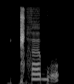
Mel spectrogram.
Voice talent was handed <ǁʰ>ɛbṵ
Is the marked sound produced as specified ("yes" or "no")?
yes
